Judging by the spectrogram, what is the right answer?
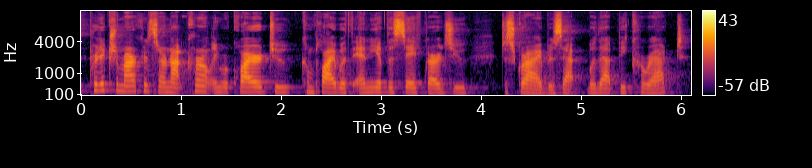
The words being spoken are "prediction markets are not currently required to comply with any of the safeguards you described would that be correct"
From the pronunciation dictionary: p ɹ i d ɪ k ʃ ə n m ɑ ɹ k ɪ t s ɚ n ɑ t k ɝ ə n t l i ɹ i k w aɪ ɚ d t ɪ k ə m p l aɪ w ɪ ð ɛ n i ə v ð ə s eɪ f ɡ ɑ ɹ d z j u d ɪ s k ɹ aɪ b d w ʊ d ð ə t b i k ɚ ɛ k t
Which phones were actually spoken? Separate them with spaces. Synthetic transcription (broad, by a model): p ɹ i d ɪ k ʃ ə n m ɑ ɹ k ɪ t s ɚ n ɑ t k ɝ ə n t l i ɹ i k w aɪ ɚ d t ɪ k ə m p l aɪ w ɪ ð ɛ n i ə v ð ə s eɪ f ɡ ɑ ɹ d z j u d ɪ s k ɹ aɪ b d w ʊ d ð ə t b i k ɚ ɛ k t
